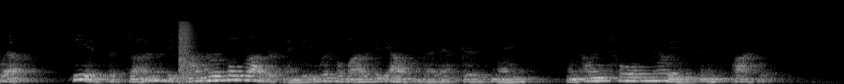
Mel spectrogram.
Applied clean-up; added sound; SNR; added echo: none; Explosion; 16 dB; reverberation time 0.9 s.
